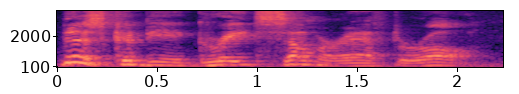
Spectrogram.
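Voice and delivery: usual speaking voice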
